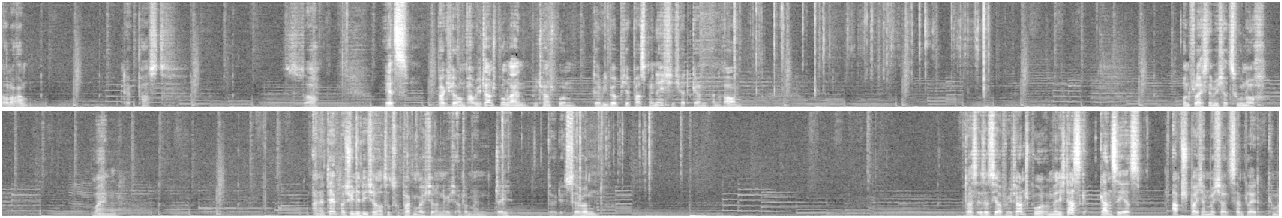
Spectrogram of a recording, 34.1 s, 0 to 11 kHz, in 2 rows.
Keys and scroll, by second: 9.9-11.8 typing, 12.3 Return, 12.5 Right, 13.1 Down, 13.3 Return, 22.6 super+f, 23.9 j, 24.9 7, 25.4 Return.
